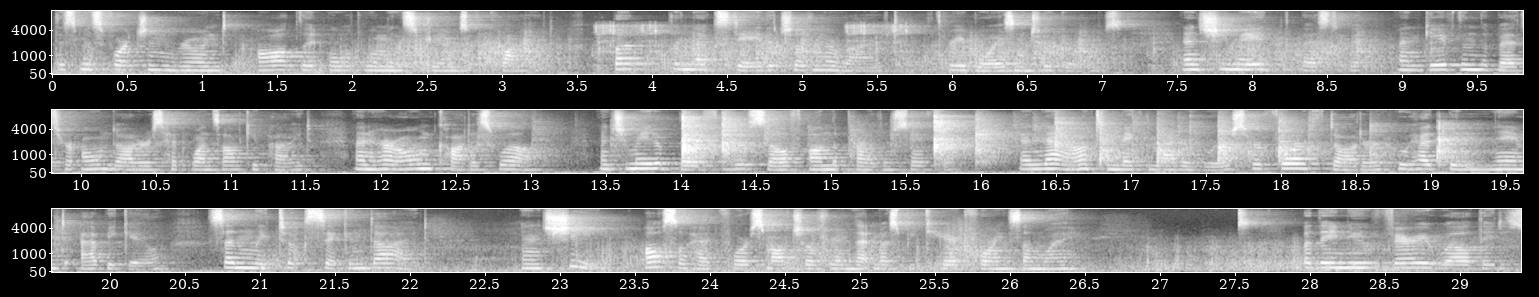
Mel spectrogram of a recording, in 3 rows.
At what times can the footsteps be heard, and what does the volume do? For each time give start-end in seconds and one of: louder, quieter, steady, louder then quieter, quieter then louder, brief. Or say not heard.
not heard.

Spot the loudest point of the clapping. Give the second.
14 s.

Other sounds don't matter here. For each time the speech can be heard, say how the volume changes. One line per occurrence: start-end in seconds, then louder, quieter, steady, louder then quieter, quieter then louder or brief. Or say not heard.
0.0-26.6 steady
27.5-29.3 brief.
